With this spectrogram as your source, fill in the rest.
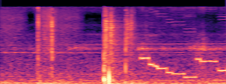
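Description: A dull thud sounds as a message box opens.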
